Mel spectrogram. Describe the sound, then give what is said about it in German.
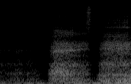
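Breathy gasping from a single man's voice: a softer inhale, then two heavier, airy breaths in quick succession, sounding winded and relieved, with no words spoken. “Danke. Das war knapp, keuchte er.”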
